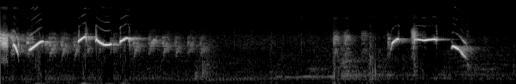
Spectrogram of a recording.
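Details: Common iora song used as a lure so that quiet birds answer at once: clear slurred whistles, rising and falling, in two bursts separated by a near-silent gap, ending with a downward-sliding note.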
